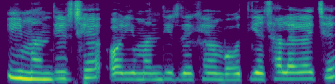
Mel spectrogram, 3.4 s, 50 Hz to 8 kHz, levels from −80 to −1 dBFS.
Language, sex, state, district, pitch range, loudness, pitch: Maithili, female, Bihar, Samastipur, 220-240 Hz, -19 LUFS, 225 Hz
